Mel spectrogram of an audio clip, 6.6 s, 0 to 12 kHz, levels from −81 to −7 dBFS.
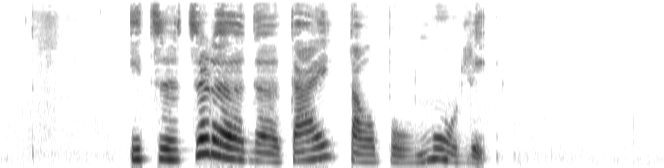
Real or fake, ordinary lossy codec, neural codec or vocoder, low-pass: real; Opus, 64 kbps; none; 10.8 kHz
